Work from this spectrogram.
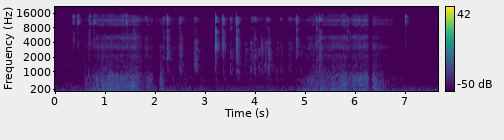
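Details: Sleeping Boston Terrier Lulu, aged fifteen, gives two drawn-out, low rattling snores about four seconds apart, separated by quieter breathing in a small indoor room.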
